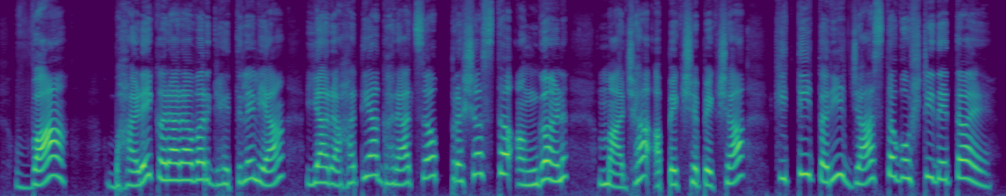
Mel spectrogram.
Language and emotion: Marathi, surprised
